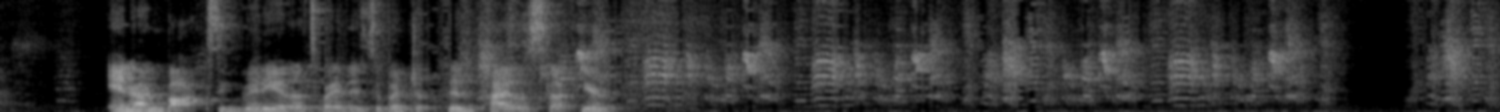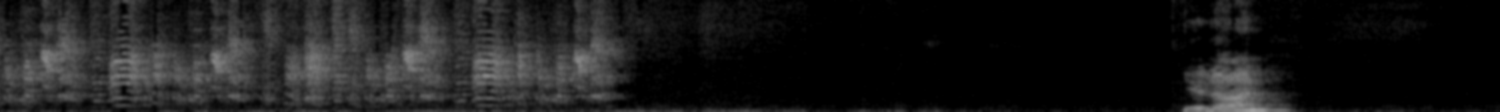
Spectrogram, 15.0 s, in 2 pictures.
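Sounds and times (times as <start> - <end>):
pet bird squawking and chirping: 2.1 - 10.7.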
